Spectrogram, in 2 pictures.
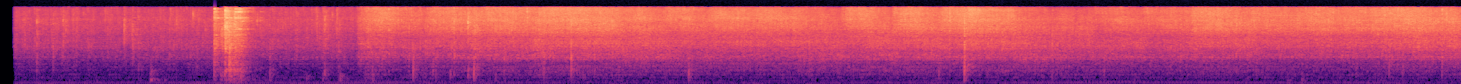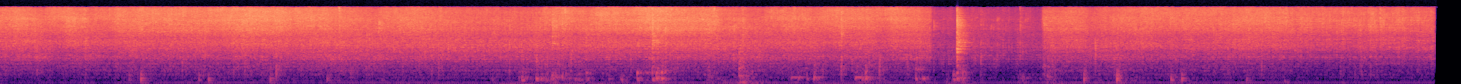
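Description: Fried rice sizzling steadily in a hot wok while it is stirred and tossed with a spatula. There is one sharp knock of the utensil on the pan about two seconds in, and a few lighter knocks later on.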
